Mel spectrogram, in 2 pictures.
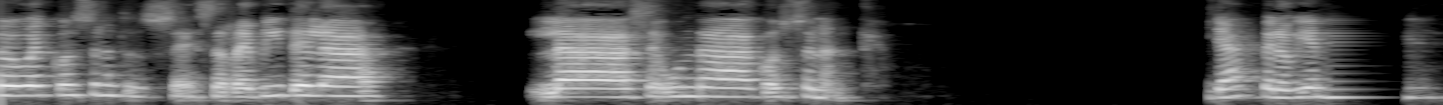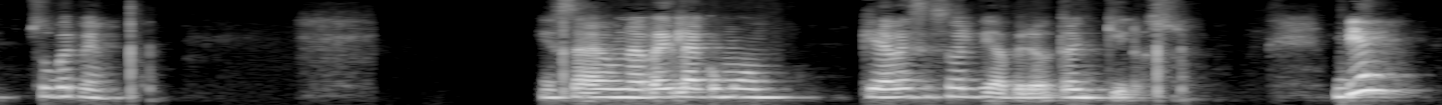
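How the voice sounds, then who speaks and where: Her voice sits on the high side as she, a young woman with a Chilean Spanish accent, explains English grammar to an online class. Patient throughout, she keeps pausing to make sure everyone is following.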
